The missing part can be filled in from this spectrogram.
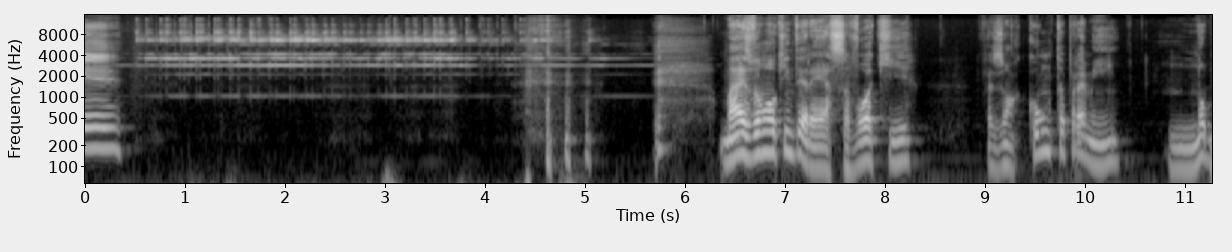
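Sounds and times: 
speech: 0.0 - 0.6, 5.7 - 8.4, 9.0 - 11.2
hand bell ringing from a phone app: 0.0 - 6.3.

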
